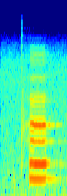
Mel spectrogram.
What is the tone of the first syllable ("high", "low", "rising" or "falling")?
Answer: high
